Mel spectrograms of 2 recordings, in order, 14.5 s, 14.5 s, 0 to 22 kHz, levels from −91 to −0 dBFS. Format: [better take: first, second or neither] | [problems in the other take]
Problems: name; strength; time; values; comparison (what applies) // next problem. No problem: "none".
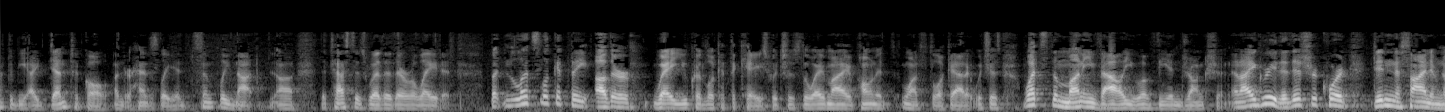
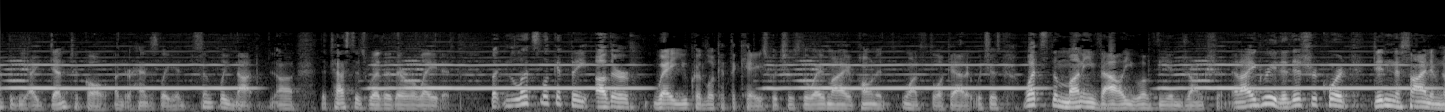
first | background sound (Wind instrument, woodwind instrument); 1 dB below the speech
